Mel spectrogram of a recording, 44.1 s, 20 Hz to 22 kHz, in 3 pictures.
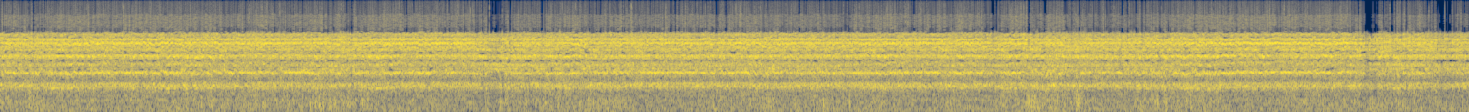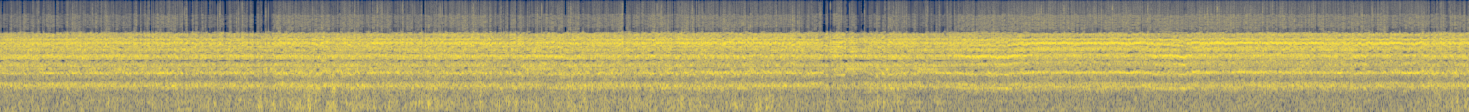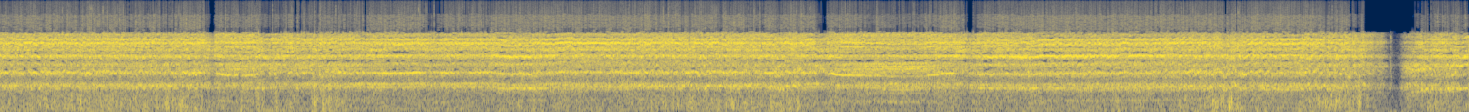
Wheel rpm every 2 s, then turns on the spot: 230, 230, 230, 230, 230, 230, 230, 230, 240, 240, 230, 230, 220, 230, 230, 230, 230, 230, 230, 220, 210, 150.
none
